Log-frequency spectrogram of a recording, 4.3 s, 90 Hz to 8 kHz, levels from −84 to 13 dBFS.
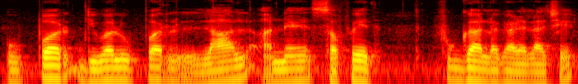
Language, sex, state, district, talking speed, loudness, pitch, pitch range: Gujarati, male, Gujarat, Valsad, 125 wpm, -19 LUFS, 105 Hz, 95-110 Hz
